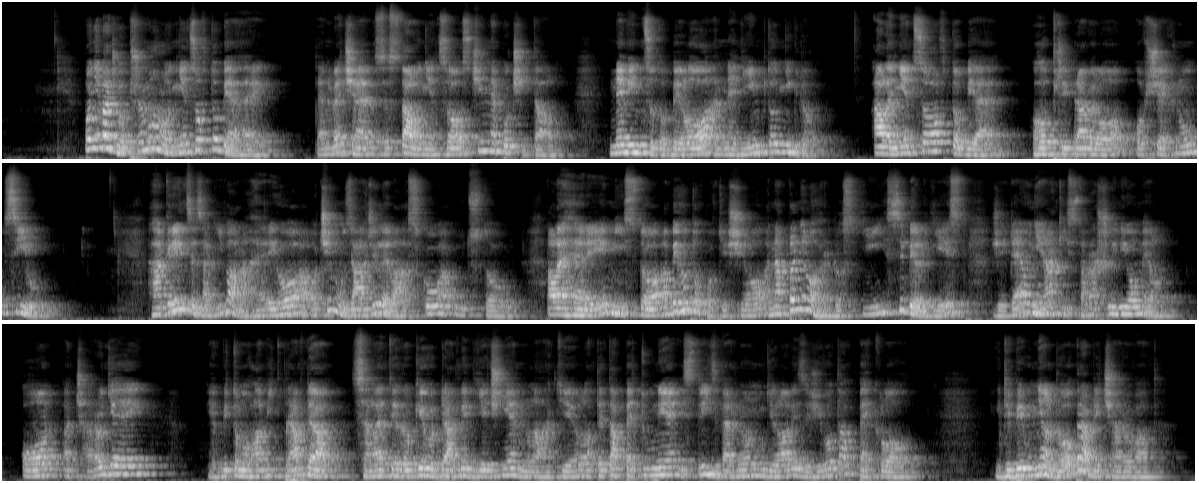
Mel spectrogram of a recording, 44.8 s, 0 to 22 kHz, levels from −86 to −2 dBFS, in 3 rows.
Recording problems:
off-mic speech; far
room echo; slight; dies away in 0.5 s

